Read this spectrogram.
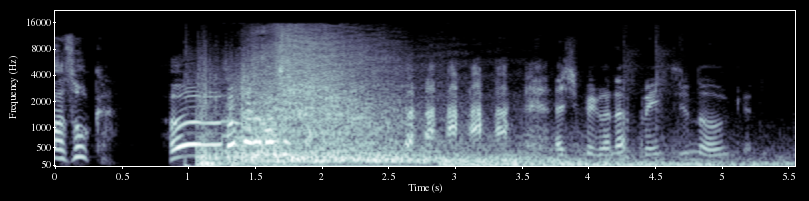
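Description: A heavy gun fires with a loud boom that echoes away.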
